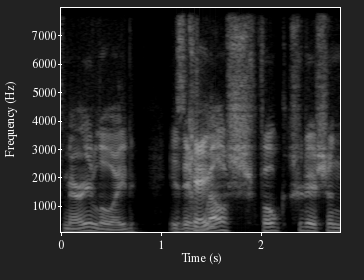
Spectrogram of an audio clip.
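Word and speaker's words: Mari Lwyd: yeah all right so Mary L Mary Lloyd pronounced Mary Lloyd is a Welsh folk tradition that involves a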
